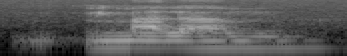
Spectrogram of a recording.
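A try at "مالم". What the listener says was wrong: No, a long vowel. Yes. Ma. No. Then the long vowel is only with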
